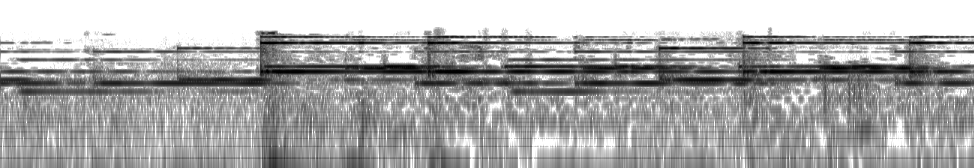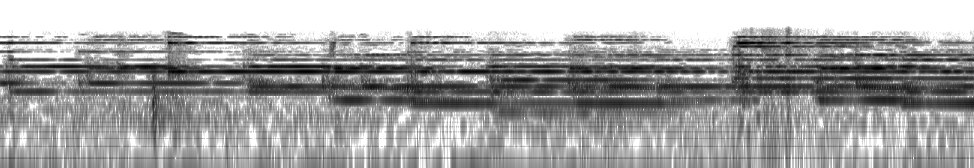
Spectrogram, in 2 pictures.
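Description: Handbell choir playing a piece: overlapping bell notes struck in turn and ringing on. Loud full chords come about two seconds in and again near the end.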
